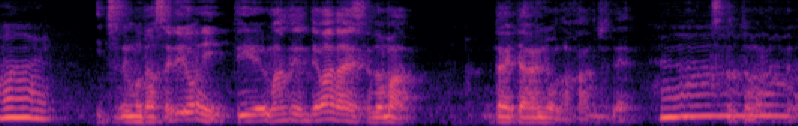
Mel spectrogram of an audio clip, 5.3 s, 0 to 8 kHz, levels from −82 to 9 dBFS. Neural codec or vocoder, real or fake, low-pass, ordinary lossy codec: codec, 16 kHz, 4 kbps, FunCodec, trained on LibriTTS, 50 frames a second; fake; none; none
